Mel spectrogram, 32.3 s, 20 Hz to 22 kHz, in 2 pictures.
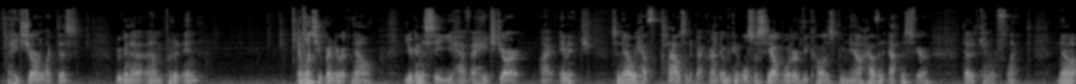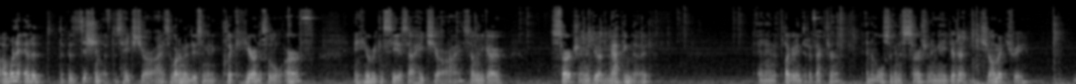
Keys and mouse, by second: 4.7 shift+z, 11.9-12.7 middle drag, 12.8-15.1 middle drag, 26.3 a, 28.8 a.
